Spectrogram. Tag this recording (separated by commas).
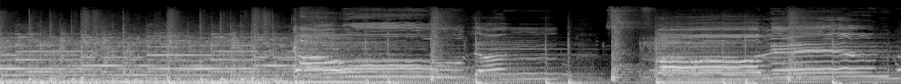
Music, Singing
